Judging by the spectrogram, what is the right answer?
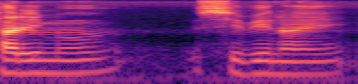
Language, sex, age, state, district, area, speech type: Bodo, male, 30-45, Assam, Chirang, rural, spontaneous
